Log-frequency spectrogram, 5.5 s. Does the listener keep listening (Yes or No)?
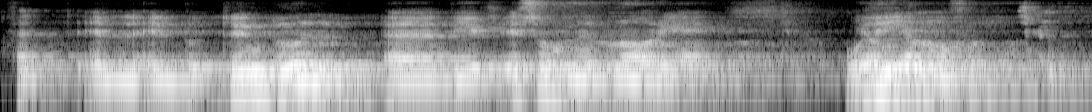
Yes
